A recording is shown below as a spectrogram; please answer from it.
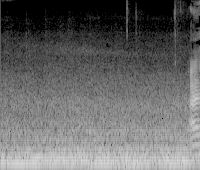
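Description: Steady low rumble of street traffic, a motor vehicle's engine running nearby.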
